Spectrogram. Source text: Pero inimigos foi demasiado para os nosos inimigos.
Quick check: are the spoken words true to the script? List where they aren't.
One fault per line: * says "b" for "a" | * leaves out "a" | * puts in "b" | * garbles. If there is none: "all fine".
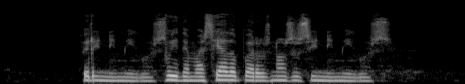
all fine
